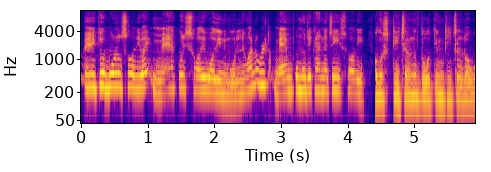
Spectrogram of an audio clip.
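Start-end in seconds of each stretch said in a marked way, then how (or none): 0.1-4.3 defiant refusal. Retold or imitated. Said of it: "मैंने कहा".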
